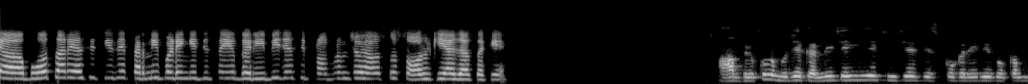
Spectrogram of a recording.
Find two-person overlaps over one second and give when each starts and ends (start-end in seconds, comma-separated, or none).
none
